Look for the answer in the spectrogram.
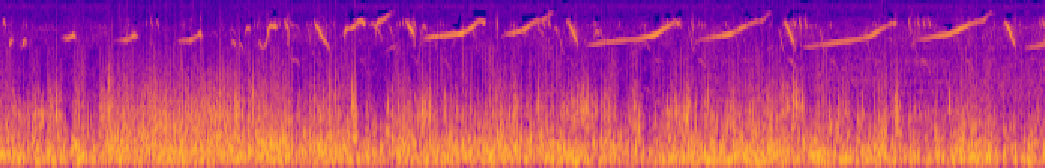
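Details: An Indian bush lark in display gives thin, high, upslurred whistles, repeated several times a second in a steady stream, over heavy low rumbling wind or traffic noise.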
